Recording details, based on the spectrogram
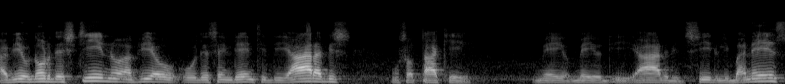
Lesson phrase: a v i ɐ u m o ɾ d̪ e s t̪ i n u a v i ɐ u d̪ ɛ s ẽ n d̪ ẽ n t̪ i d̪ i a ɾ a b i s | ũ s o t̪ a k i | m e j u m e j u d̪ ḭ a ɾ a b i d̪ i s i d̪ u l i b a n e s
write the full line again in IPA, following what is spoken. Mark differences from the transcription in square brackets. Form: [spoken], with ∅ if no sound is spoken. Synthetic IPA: a v i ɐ u [n] o ɾ d̪ e s t̪ i n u a v i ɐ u d̪ [e] s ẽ n d̪ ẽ n t̪ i d̪ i a ɾ a b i s | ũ s o t̪ a k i | m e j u m e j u d̪ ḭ a ɾ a b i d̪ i s i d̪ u l i b a n e s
